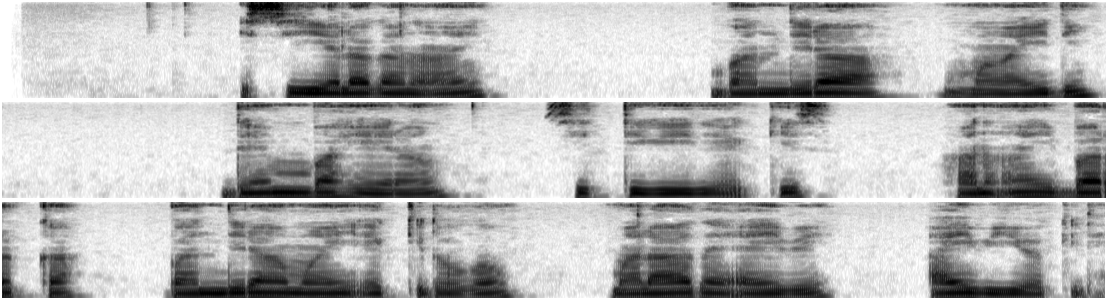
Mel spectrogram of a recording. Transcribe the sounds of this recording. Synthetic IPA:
ʔɪsːɪjɛlɐɡɐnɐʔɐj | bɐnd̪ɪɾaː | maːjɪd̪ɪ | d̪ɛmbɐɦe̞ːɾɐn | sɪt̪ːɪɡiːd̪ɪɛ̰kʼːiːs | hɐnɐ̰ʔɐjbɐɾkːɐ | bɐnd̪ɪɾaːmaːjɪʔɛkʼːɪd̪o̞ːɡɐw | mɐlaːt̪ɐjʔɐjbɛ | ɐjbɪjoɛkʼːɪd̪ɛ

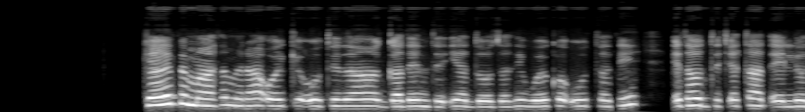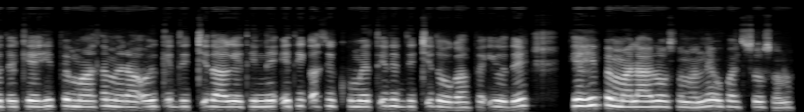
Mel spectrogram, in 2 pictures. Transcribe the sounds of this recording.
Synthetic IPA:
ke̞ːhɪpːɛmaːt̪ɐmɛɾaːɔjkʼːɪʊːt̪ːɪd̪ɐɡɐd̪ɛnd̪ɛʔɪjɐd̪o̞ːzɐt̪ɪwɔjkːɔʔuːt̪ːɐt̪ɪ | ɛt̪ɐwd̪ɪt͡ʃʼːɛt̪ːaːt̪ʼeːlːɪjoːd̪ɛke̞ːhɪpːɛmaːt̪ɐmɛɾaːɔjkʼːɪd̪ɪt͡ʃʼːɪd̪aːɡe̞ːt̪ɪnːɛʔɪt̪ɪkʼɐsɪkʰʊmɛt̪ʼːɪd̪ɪd̪ɪt͡ʃʼːɪd̪o̞ːɡaːpːɛʔɪjoːd̪ɛ | ke̞ːhɪpːɛmɐlaːlo̞ːsɔnɐnːɛʊfɐjso̞ːsɔnɐ

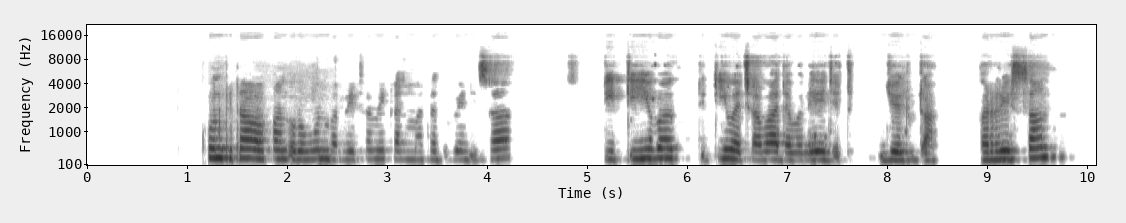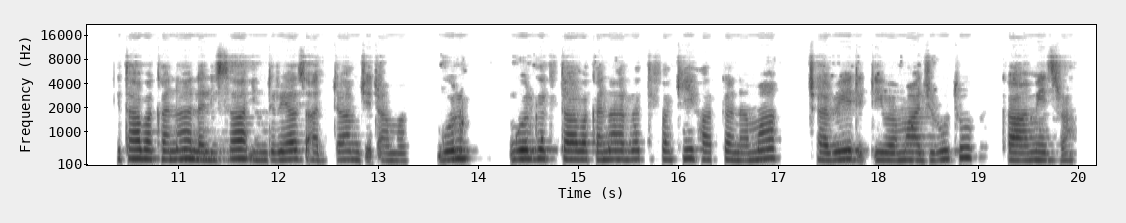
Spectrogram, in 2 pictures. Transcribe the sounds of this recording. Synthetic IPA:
kʊŋkɪt̪aːbɐfːaːnɔɾɔmo̞ːnbɐrːe̞ːsːɐmekɐnmɐt̪ɐd̪ʊɾeːnɪsaː | ᶑɪᶑiːɐd̪̥ɪᶑʼːiːβɐt͡ʃʼɐβaːd̪ɐβɐleː | d͡ʒɛd̪ʊᶑɐ | b̥ɐrːeːsaːŋ | kɪt̪aːbɐkɐnaːlɐlɪsaːɪnd̪ɪɾɪjaːsɐd̪ːaːmd͡ʒɛᶑɐmɐ | ɡɔlɡɐkɪ̥t̪aːbɐkɐnaːɪrːɐt̪ːɪ̥fɐkiːhɐɾkɐnɐmaː | t͡ʃʼɐbeːd̪ɪᶑʼːiːbɐmaːd͡ʒɪɾʊt̪ʊ | kʰaːʔɐmeːsɾɐ

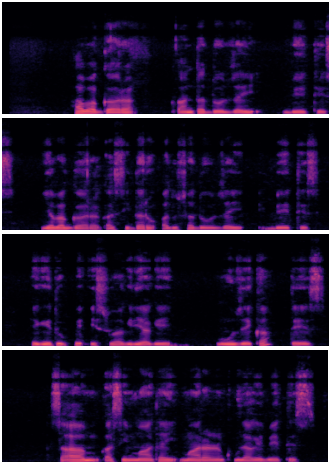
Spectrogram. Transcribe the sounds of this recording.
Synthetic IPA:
hɐβɐɡːaːɾɐ | kʼɐnt̪ːɐd̪o̞ːzɐj | be̞ːt̪ːe̞ːs | jɐβɐɡːaːɾɐ̰kʼɐsːɪd̪ɐɾɔʔɐd̪ʊsɐd̪o̞ːzːɐj | be̞ːt̪ʰːe̞ːs | hɛɡe̞ːt̪ʊpːɛʔɪsːʊ̰wa̰ːɡɪd̪ɪjaːɡe̞ː | muːzɛjkːɐd̪̥ɛʔe̞ːs | sɐ̰ʔaːmkʼɐsːɪmaːt̪ɐjmaːɾɐd̪ɐnkʊmɪd̪aːɡe̞ːbe̞ːt̪ːe̞ːs

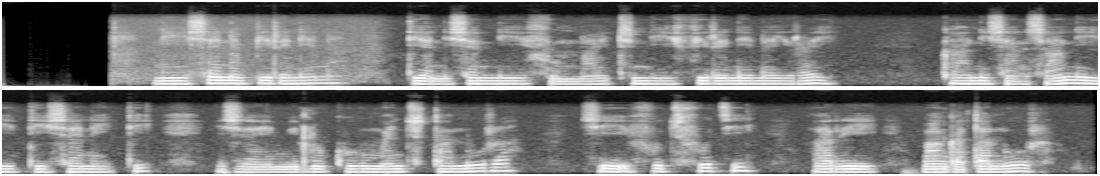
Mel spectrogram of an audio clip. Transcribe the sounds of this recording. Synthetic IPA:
nisajnəpiɾenenəd̪̥ianisaniv̥ununaʈ͡ʂinifiɾenenəiɾaj | kanizaniz̥anid̪isajnait̪iizajmilukumajnt͡su̥t̪anuɾə | sifut͡si̥fut͡si | aɾi | maŋɡət̪anuɾə̥

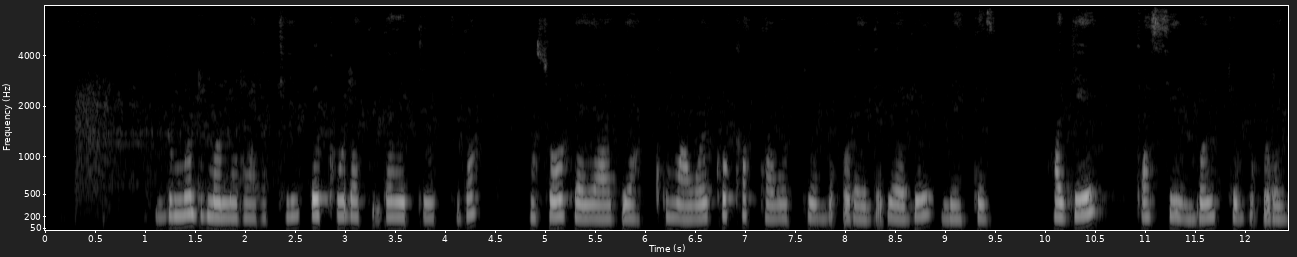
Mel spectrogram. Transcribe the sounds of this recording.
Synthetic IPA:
d̪ʊmːɐd̪ʊmːɐmɛɾaːɾɐkʰɛjpʼːɛpʰuːlɐt̪ːɪd̪ɐwɛt̪ːɪʊt̪ːɪd̪ɐ | mɐso̞ːfɪjɐjaːɡɪjakʰːʊmaːwɔjkːɔkʰɐt̪ːaːwɔt̪ːɪjɔbʊkʼɔɾɐjd̪ɛ̰ʔɪjaɡeːbe̞ːt̪ːe̞ːs | hɐɡe̞ː | kʼɐsːibɔnt͡ʃːɔbʊkʼɔ̰ɾɐɡ

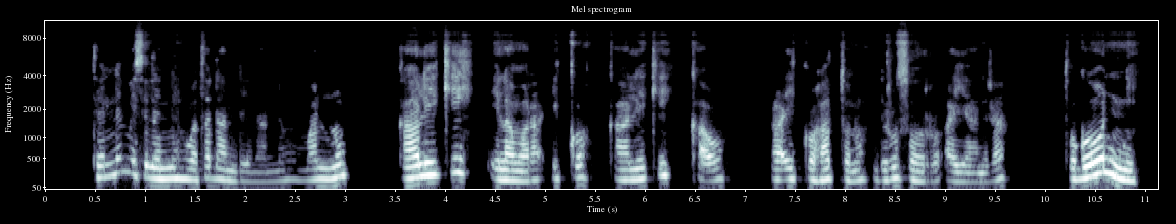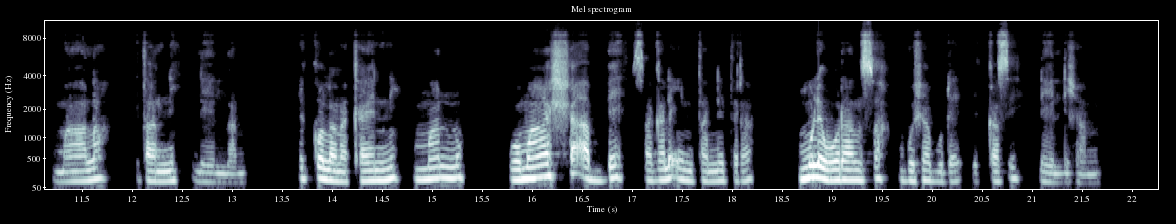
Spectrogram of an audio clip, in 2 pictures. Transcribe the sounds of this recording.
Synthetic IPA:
t̪ɛnːɛmɪsɪlɛnːɛwɔt̪ɐd̪ɐnd̪ejnɐnːɛmɐnːʊ | kʼaːliːkʼɪ | ɪlɐmɐɾɐɪkːɔ | kʼaːliːkʼːɪ | kʰɐʔɔ | ɾɐɪkːɔɦɐt̪ːɔnɔd̪ɪɾʊsoːrːɔʔɐjːaːnɪɾɐ | t̪ɔɡoːnːɪ | maːlɐ | ɪt̪ɐnːɪle̞ːlːɐnːɔ | ʔɪkːɔlːɐnɐkɐjɛnːɪmɐnːʊ | wɔmaːʃːɐ̰ʔɐbːɛsɐɡɐlɛɪnt̪ːɐɾnːɛt̪ɪɾɐ | mʊlɛwɔɾɐnsɐbʊʃɐbʊd̪ɛɪkːɐsɪle̞ːlːɪʃɐnɔ

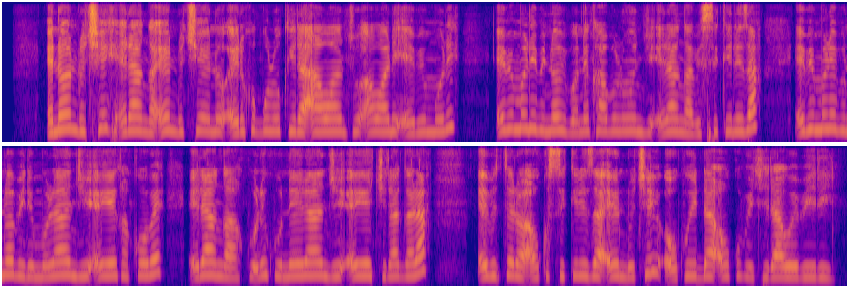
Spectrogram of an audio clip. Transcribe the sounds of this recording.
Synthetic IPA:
e̞no̞ːnducie̞ɾaŋɡaʔe̞nducie̞no̞ʔe̞ɾikuɡulukiɾaʔːwaːntuawalieβimuli | e̞βimuliβino̞βiβo̞ne̞kaβuluːɲɟie̞ɾaŋɡaβisiciɾiza | e̞βimuliβino̞βiɾimulaːɲɟie̞je̞kako̞βe̞ | eɾaŋɡakulikune̞ɾaːɲɟiʔe̞je̞ciɾaɡala | eβite̞ɾwao̞kusiciɾizaʔe̞nducio̞kwiːdaʔo̞kuβiciɾawe̞βiɾi

